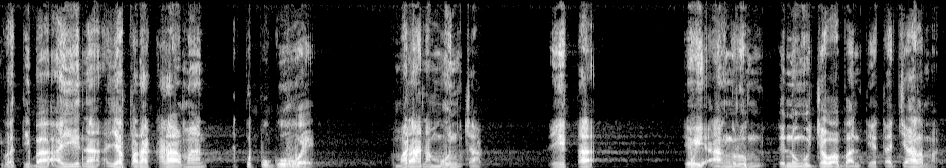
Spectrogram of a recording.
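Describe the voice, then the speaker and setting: A man with a Sundanese accent tells a folk tale in a lively, dramatic manner. His voice sits low. A long reverb follows his lines. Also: moderate pace. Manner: lively, with shouted sound effects. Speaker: storyteller.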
